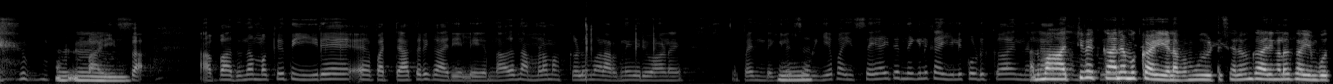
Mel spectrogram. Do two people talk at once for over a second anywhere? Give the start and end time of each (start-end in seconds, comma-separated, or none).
none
